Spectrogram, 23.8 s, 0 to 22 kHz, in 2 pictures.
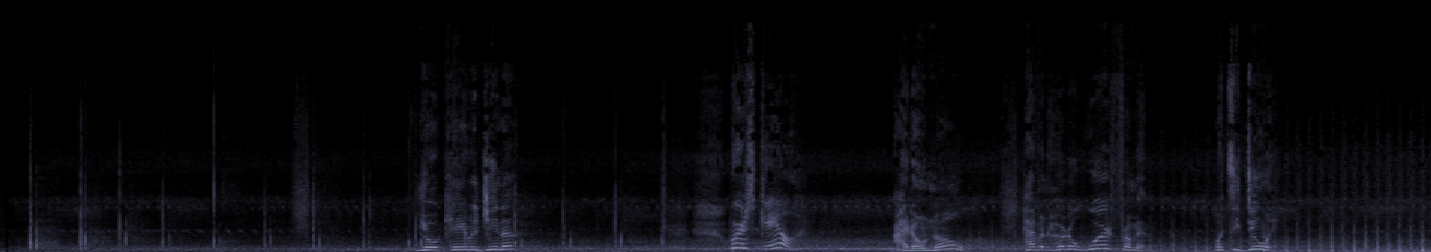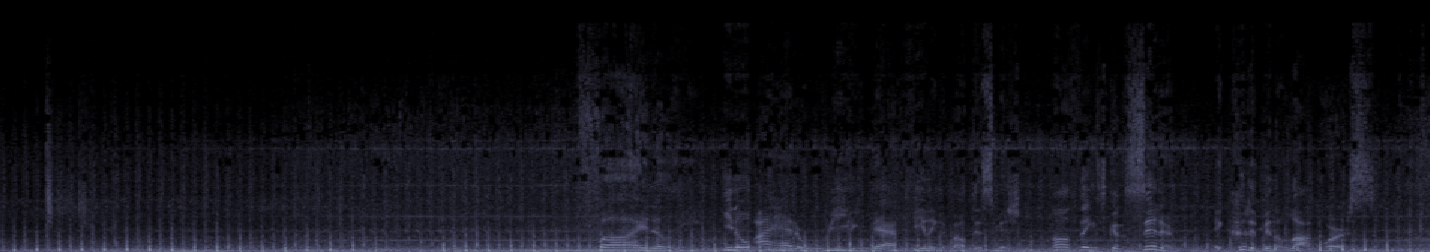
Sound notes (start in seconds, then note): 0.2 footsteps; 13.8 helicopter approaches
